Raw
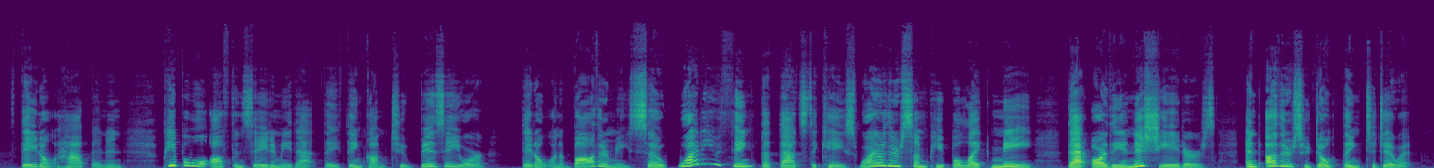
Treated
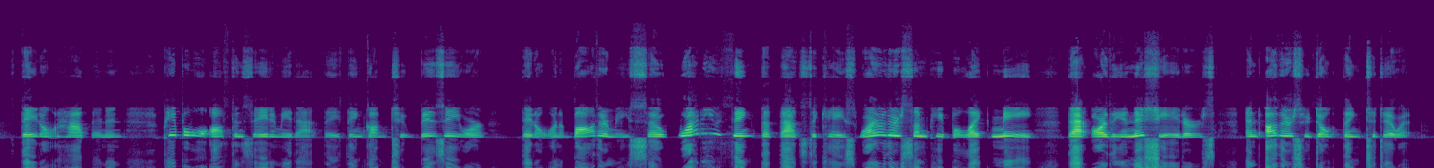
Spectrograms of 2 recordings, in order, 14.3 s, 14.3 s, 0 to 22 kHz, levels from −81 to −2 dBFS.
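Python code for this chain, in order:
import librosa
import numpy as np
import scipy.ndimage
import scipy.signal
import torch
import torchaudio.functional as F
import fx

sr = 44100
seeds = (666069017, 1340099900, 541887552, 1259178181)

y = fx.band_swap(x, sr, width_hz=4000)
y = y * (1.0 - 0.57 / 2.0 + 0.57 / 2.0 * np.cos(2.0 * np.pi * 3.8 * (np.arange(len(y)) / sr)))
y = y * 10.0 ** (-1.5 / 20.0)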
